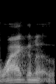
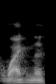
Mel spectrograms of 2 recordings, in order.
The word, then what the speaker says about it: Wagner: the private military contractor the Wagoner Wagner group commonly known as the musicians out of Wagner because it's spelled the same way um his guys were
